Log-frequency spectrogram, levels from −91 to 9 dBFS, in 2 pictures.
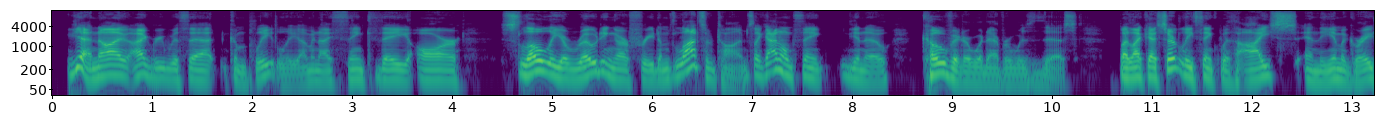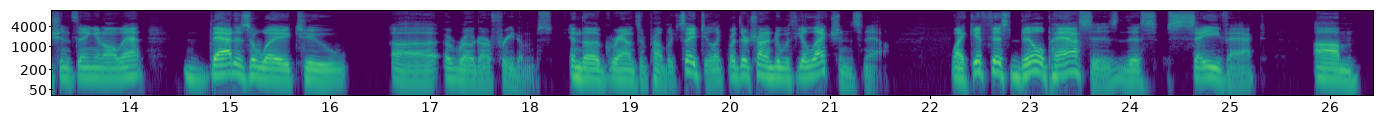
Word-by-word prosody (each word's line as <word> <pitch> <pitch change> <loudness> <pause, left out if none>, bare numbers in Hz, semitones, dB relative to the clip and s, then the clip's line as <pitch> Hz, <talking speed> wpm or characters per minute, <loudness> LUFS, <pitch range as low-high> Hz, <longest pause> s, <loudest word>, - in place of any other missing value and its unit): Yeah. - - +4
No. 125 +5 +2
I 145 0 +8
I 145 +3 +3
agree 115 -5 -6
with 105 -4 -8
that 100 -3 -3
completely. 90 - -8
I 80 - -11
mean, 95 0 -10
I 90 0 -6
think 105 +1 -10
they 105 -2 -3
are 100 -4 -2 0.4
slowly 150 -3 +4
eroding 115 +6 0
our 100 -3 -3
freedoms, 100 +3 -7
lots 235 - +4
of 105 - -8
times. - - -11
Like, - - -3
I - - +4
don't 120 - -1
think, 115 -4 -6 0.2
you 120 -5 -8
know, 85 -3 -7 0.3
COVID 145 - +2
or 90 - -3
whatever 75 -2 -8
was 75 0 -13
this. 70 - -11 0.4
But, 115 - +5
like, 120 +2 +4
I 120 - +5
certainly 170 - +4
think 105 -2 -4
with 95 -2 -7
ICE 125 +5 -2
and 95 -4 -7
the 90 +3 -5
immigration 105 +3 -4
thing 120 +1 -3
and 115 - -3
all 110 0 -2
that, 130 +3 +1 0.4
that 130 +7 +6
is 135 -5 0
a 135 - +4
way 110 -4 +3
to, 100 -2 -4 0.4
uh, 90 -2 -4
erode 100 -5 -3
our 85 -1 -6
freedoms - - -11
in 125 -3 0
the 105 -2 +3
grounds 100 -1 -2
of 90 - -13
public - - -6
safety, 95 - +3
like 100 +1 -6
what 125 - -3
they're 135 -1 +1
trying 140 +2 +3
to - - -1
do 120 - 0
with 110 -1 -6
the - - -6
elections 125 - +1
now. - - -13 0.7
Like, - - +1
if 180 -4 +5
this 170 -6 +4
bill 150 +7 +3
passes, 130 - +2
this 95 0 -5
SAVE 115 -6 -1
Act, - - -9 0.5
um, 105 -5 +3
110 Hz, 180 wpm, -23 LUFS, 95-125 Hz, 0.7 s, I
